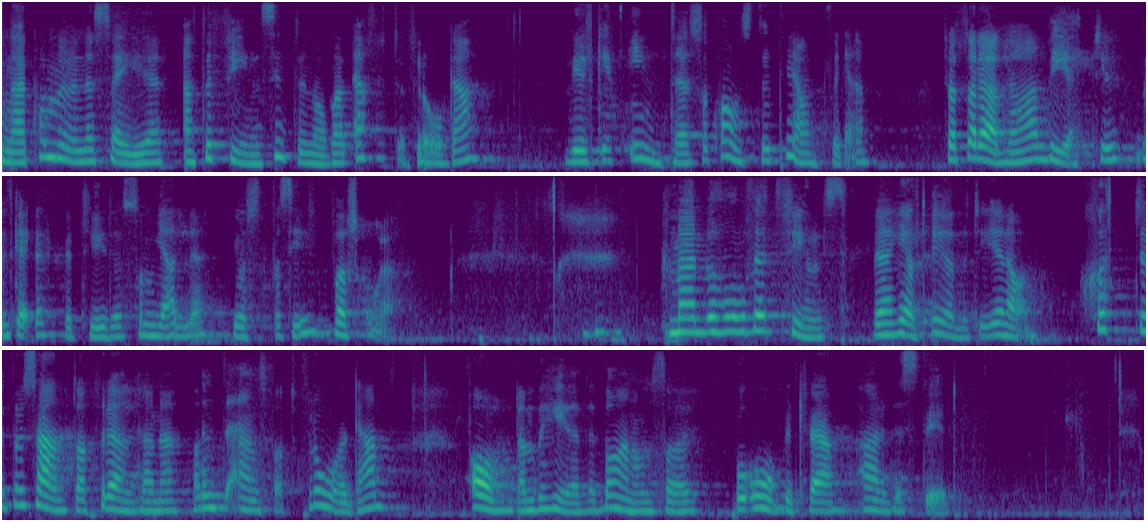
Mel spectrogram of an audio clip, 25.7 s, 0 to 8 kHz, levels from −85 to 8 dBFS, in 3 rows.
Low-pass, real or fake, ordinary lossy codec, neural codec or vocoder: none; fake; none; codec, 16 kHz, 1 kbps, X-Codec, HuBERT features, trained on general audio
